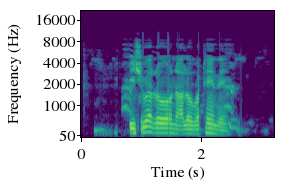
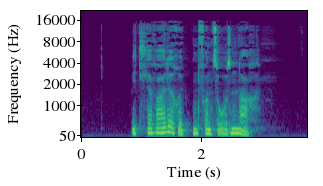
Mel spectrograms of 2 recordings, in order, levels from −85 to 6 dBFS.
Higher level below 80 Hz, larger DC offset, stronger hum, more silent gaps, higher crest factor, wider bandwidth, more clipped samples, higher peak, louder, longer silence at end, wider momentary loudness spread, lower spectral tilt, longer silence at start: second, -52 dBFS vs -42 dBFS; neither; neither; neither; about the same, 16 dB vs 18 dB; second, 10.5 kHz vs 16 kHz; neither; about the same, 0 dBFS vs 0 dBFS; first, -13 LUFS vs -16 LUFS; second, 0.55 s vs 0.8 s; first, 20 LU vs 9 LU; about the same, -5 dB/octave vs -5.5 dB/octave; second, 0.2 s vs 0.85 s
